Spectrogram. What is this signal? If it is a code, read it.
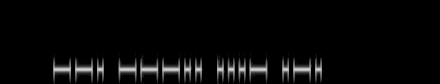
Morse code, heard as a keyed tone, about 22 wpm, 700 Hz. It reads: G8VR
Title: DXCC-100 Call Signs - 4 Characters - Repeated 3x - 22wpm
